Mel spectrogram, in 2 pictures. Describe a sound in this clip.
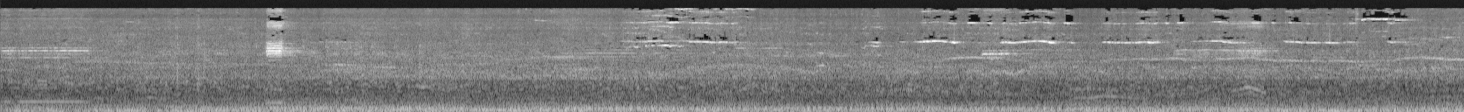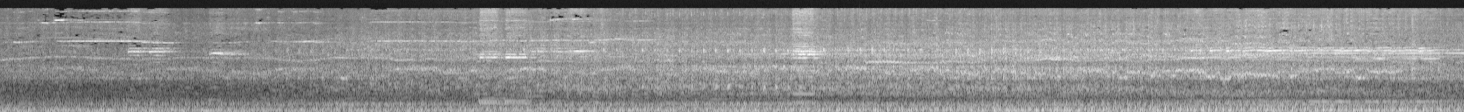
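Motorcycles and scooters ride past.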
